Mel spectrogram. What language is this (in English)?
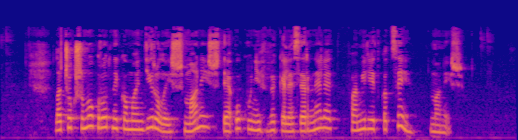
Western Mari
